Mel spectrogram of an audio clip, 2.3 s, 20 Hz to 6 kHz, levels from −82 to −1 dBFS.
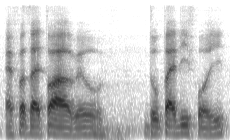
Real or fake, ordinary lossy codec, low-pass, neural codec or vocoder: fake; none; 5.4 kHz; codec, 16 kHz, 0.3 kbps, FocalCodec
